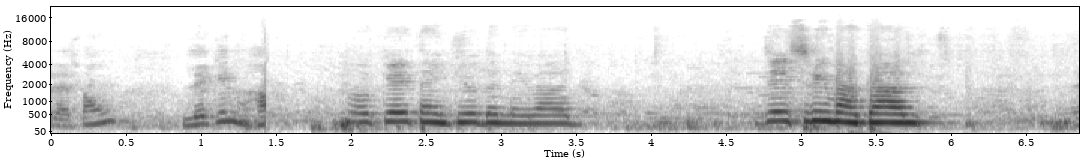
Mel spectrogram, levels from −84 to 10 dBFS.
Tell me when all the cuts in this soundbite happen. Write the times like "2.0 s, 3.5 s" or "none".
1.4 s

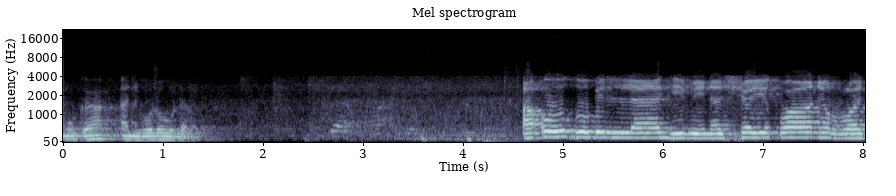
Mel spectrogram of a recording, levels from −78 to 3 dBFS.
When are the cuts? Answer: none

